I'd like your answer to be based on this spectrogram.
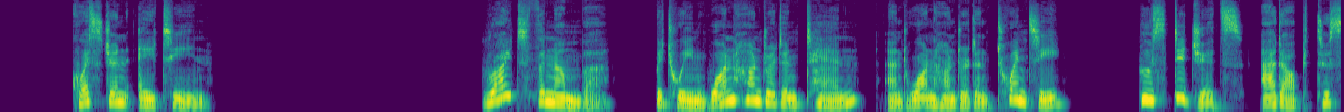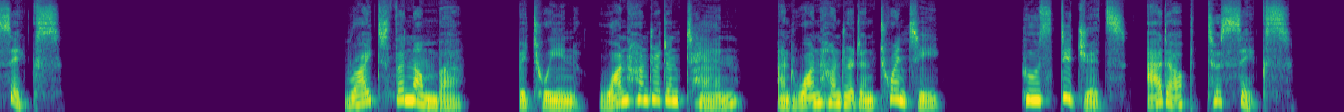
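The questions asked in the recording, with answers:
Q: Write the number between 110 and 120 whose digits add up to 6.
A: 114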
